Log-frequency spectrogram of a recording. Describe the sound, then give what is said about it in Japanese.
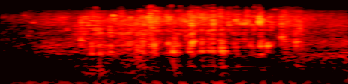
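Soft wet squishing and trickling as a sponge is worked with water to build up a fine lather, faint and continuous with small irregular squelches. “こうしてスポンジで泡を作って、”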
